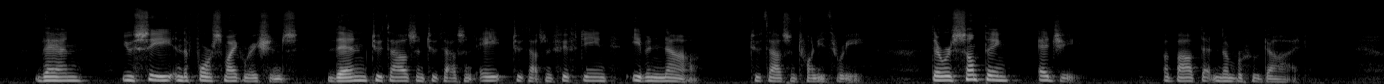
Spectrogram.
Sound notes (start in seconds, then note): none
